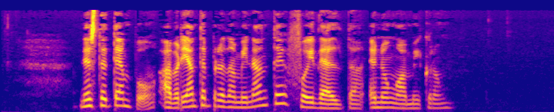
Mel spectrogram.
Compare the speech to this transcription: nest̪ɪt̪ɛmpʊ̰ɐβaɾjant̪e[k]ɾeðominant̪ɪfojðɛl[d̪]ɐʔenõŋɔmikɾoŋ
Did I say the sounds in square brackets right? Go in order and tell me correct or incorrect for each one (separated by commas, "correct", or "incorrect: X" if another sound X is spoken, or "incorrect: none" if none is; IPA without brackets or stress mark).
incorrect: p, incorrect: t̪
